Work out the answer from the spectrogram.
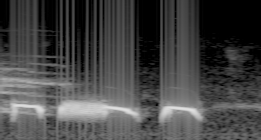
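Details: Spotted dove singing in the voice style called "thổ pha đồng". One partial coo phrase: a short clear note, then a long rolling, purring note, then a falling coo. Otherwise quiet.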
